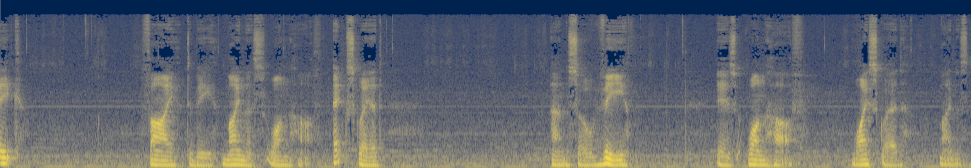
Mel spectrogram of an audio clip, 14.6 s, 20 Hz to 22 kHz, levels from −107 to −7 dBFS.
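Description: No technical faults are audible.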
